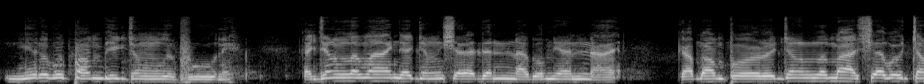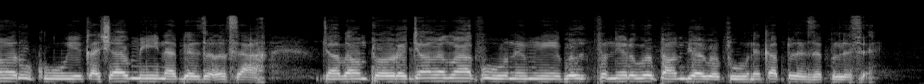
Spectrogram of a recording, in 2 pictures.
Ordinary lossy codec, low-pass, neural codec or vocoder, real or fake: Opus, 24 kbps; 9.9 kHz; codec, 44.1 kHz, 3.4 kbps, Pupu-Codec; fake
